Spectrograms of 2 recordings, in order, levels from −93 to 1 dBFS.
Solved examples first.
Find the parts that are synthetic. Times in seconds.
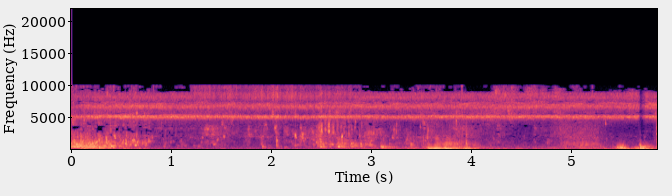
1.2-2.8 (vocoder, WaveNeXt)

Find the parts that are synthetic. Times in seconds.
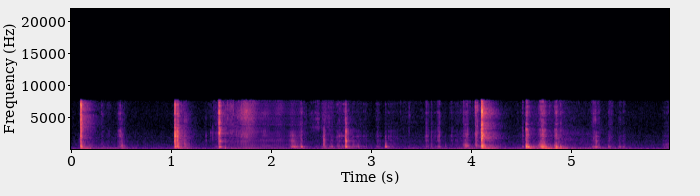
1.7-2.3 (vocoder, WaveNeXt)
